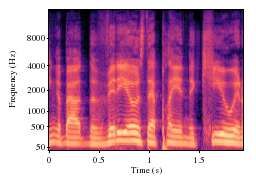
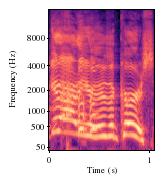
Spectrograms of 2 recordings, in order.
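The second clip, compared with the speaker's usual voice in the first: put-on panic, much higher, faster; 14 semitones higher, 4 dB louder than usual. Describing the start of a ride, the speaker acts out Reggie: imitating Reggie's panicked warning. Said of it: "He's like".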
